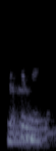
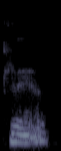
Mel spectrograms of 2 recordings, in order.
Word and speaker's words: Canaan: It's pronounced Canaan. Or Canaan. Okay.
